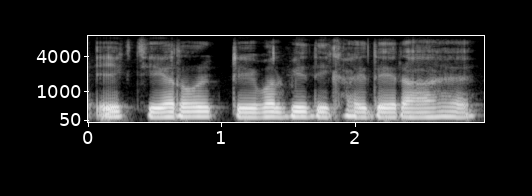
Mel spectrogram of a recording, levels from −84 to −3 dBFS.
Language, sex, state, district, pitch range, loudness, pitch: Hindi, male, Jharkhand, Ranchi, 120-130 Hz, -15 LUFS, 125 Hz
